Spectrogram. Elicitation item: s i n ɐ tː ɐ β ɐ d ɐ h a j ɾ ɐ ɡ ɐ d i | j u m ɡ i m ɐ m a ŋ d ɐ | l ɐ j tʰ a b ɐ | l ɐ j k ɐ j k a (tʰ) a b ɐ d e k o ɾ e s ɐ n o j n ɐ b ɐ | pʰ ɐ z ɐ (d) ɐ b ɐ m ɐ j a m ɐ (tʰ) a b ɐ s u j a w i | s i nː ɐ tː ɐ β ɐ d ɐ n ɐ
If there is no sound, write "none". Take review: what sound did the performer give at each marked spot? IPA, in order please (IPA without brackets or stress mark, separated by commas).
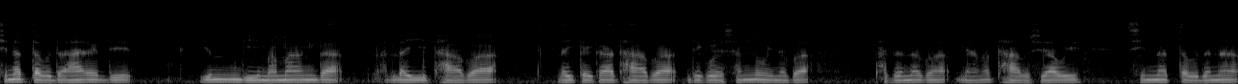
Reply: tʰ, n, tʰ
